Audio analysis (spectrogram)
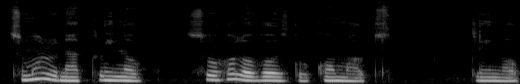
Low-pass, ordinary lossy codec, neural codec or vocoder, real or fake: none; none; none; real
